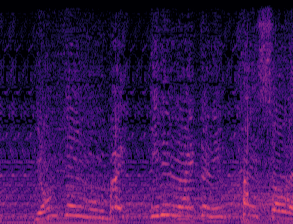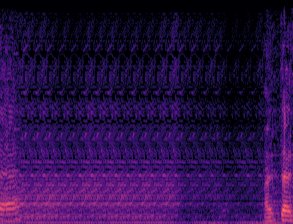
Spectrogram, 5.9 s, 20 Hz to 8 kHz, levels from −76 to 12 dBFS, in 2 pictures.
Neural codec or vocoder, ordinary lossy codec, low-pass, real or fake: codec, 16 kHz, 0.4 kbps, LongCat-Audio-Codec; none; none; fake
